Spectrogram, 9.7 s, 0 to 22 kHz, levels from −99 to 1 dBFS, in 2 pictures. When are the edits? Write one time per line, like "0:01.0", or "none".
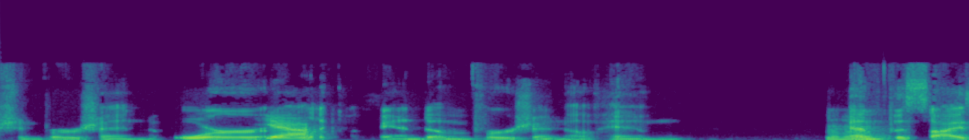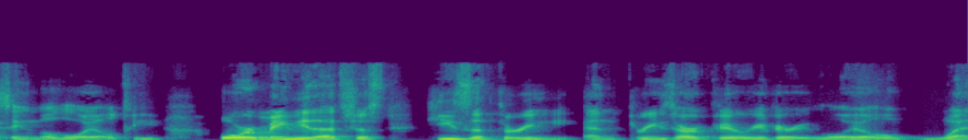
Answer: none

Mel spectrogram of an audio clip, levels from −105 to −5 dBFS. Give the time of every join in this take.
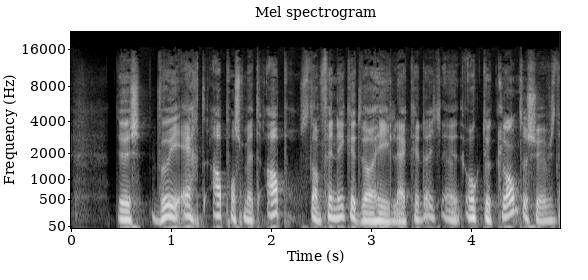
0:03.7

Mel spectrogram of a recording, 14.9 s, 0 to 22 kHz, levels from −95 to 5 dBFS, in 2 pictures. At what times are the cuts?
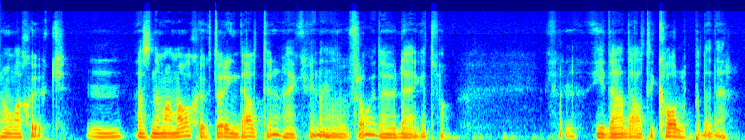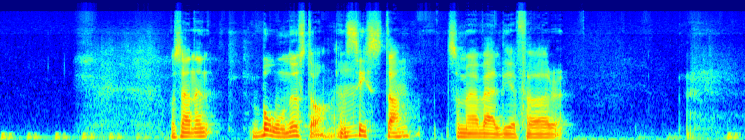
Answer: none

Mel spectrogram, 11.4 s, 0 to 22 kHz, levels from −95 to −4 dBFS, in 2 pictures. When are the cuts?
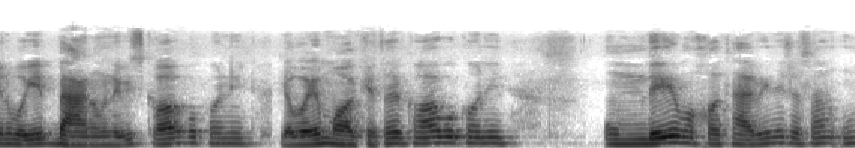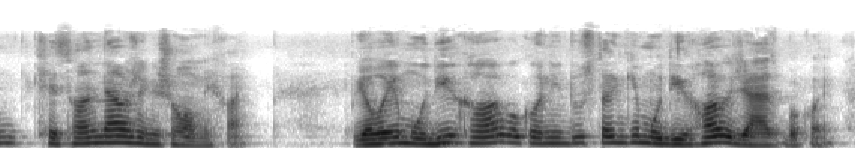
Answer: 0:01.8

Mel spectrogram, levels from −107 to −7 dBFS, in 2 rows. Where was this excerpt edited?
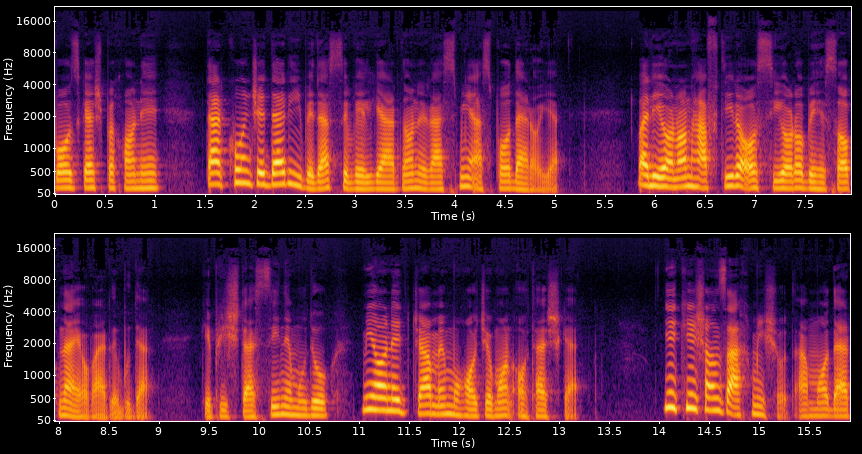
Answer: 0:11.5

